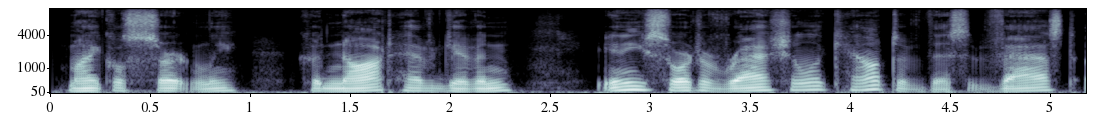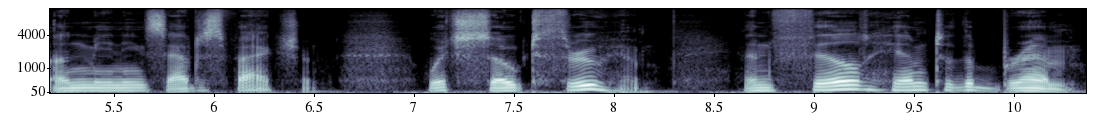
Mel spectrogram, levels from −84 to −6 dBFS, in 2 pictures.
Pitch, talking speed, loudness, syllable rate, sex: 105 Hz, 150 wpm, -19 LUFS, 4.8 syllables/s, male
